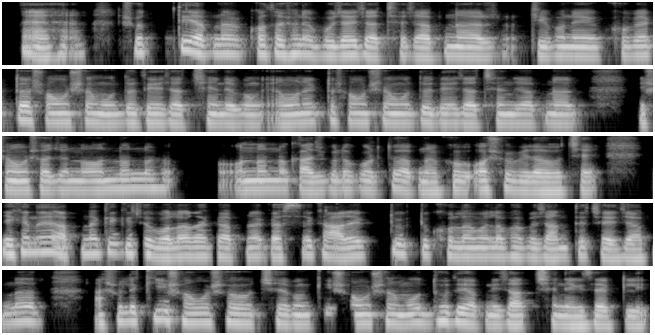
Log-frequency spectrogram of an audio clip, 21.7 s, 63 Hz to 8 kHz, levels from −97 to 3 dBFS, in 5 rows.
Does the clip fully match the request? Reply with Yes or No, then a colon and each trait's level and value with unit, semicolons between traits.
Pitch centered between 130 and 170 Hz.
Yes: low, 135 Hz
